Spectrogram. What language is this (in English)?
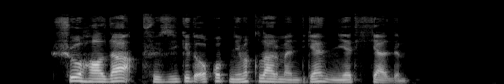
Uyghur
